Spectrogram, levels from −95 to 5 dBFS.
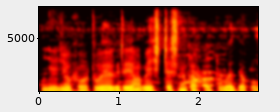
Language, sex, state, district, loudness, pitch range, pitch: Hindi, male, Uttar Pradesh, Budaun, -27 LUFS, 100-110 Hz, 110 Hz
